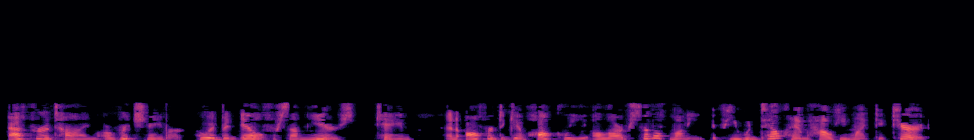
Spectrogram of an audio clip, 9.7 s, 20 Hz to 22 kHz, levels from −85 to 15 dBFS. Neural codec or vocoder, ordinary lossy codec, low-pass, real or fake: autoencoder, 48 kHz, 128 numbers a frame, DAC-VAE, trained on Japanese speech; MP3, 24 kbps; 7.2 kHz; fake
